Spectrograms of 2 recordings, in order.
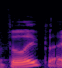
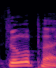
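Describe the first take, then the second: First: Felipe said fe-LEE-pay, stress on LEE; fe-LEE-pay pronunciation. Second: Felipe said FILL-a-pay, questioning; FILL-a-pay pronunciation. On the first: Podcaster fumbling Ryan's surname, saying Felipe as fe-LEE-pay. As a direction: say Felipe with a long ee in the middle. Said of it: "Can't even say Ryan Felipe". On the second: Podcaster guessing at a name, saying Felipe as FILL-a-pay. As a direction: stress the first syllable of Felipe, short i as in fill. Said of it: "Is it Felipe?". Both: Shown as a demonstration.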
